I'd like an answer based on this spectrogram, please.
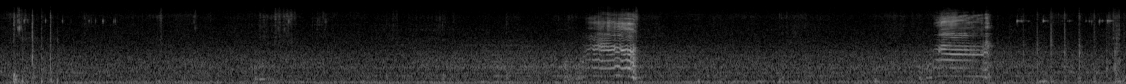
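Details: A domestic cat gives two loud, drawn-out meows a few seconds apart while being given playful smacks on its rear, which it loves.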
